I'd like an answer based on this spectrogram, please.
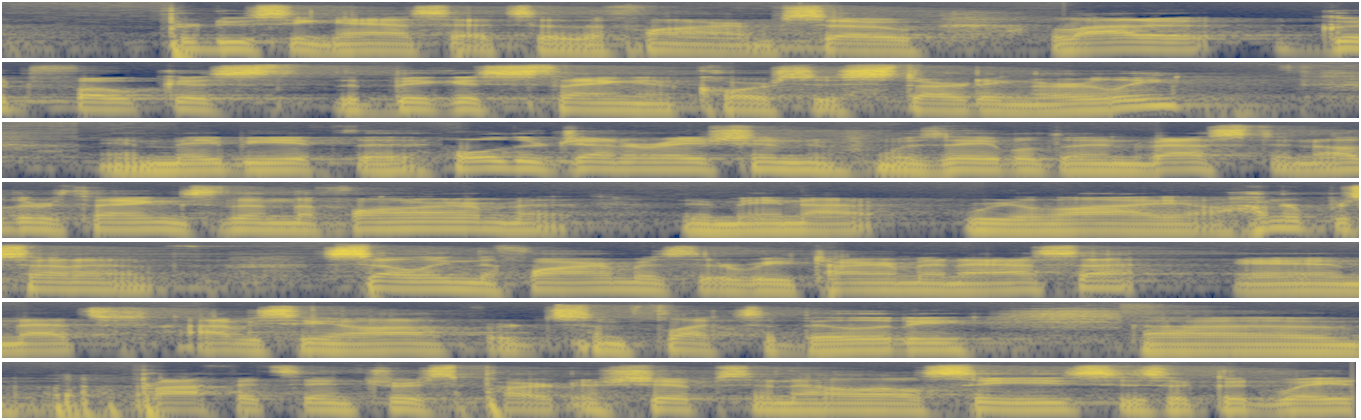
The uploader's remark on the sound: This episode of The Dairy Show contains the audio from the 2021 Expo Seminar.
